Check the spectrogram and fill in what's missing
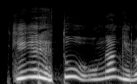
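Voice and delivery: high-pitched amazed question; playfully astonished, pitched well up; startled surprise. Acted. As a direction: act out wide-eyed disbelief at a visitor. Acts out Zacarías startled by angel.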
